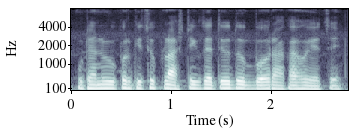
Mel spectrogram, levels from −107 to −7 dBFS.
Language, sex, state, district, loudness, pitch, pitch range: Bengali, male, Tripura, South Tripura, -15 LUFS, 125 Hz, 115-130 Hz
